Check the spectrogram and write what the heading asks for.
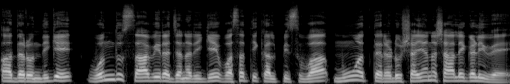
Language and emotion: Kannada, neutral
